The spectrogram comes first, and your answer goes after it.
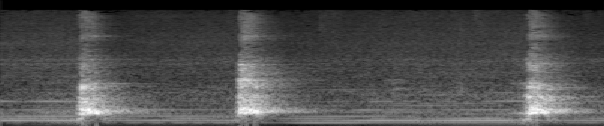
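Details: Norwegian Elkhound, one year old, barking at a lizard in a backyard: three short, forceful barks at uneven intervals, roughly one and two seconds apart, over a faint constant hum.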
